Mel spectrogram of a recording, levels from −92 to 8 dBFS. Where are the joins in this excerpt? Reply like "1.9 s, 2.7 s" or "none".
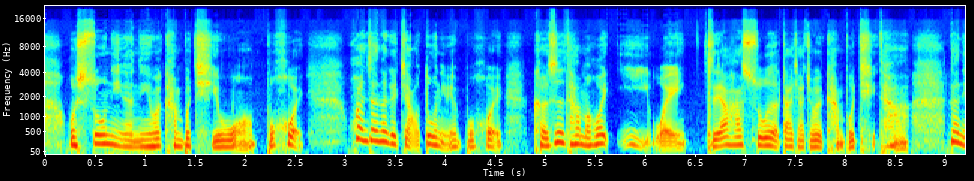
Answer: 6.5 s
